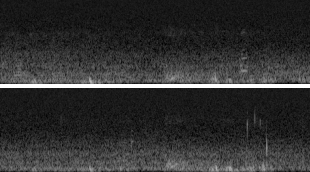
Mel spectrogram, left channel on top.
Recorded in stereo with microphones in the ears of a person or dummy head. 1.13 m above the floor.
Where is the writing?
10° right (ahead or behind), 8 m.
